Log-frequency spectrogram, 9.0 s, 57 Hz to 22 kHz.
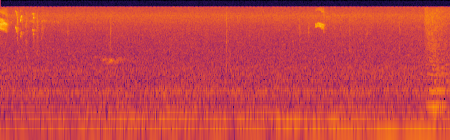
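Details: Russian/Carniolan hybrid honey bees, roughly 10,000 workers and one queen delivered as a 3-pound package, installed in a new hive in April 2012; a heavy low hum with a buzzing drone above it, and a brief rustle near the end.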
